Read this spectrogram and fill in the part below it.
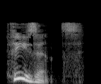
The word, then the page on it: feasance: British English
